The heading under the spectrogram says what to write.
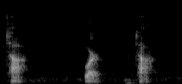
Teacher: the default thing that a K would do at the end of a word would be it would stop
